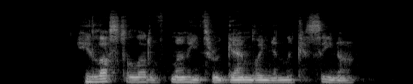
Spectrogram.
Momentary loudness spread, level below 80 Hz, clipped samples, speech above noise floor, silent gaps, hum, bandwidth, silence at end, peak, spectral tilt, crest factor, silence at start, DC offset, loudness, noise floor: 7 LU; -64 dBFS; under 0.1%; 55 dB; none; none; 13 kHz; 0.6 s; -12 dBFS; -5 dB/octave; 18 dB; 0.8 s; under 0.1%; -29 LUFS; -83 dBFS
